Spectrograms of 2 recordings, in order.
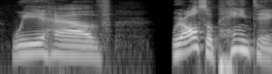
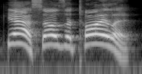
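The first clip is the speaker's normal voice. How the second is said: quoting Cool Runnings; 11 semitones higher, 5 dB louder than usual. Retold or imitated. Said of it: "That's my one Cool Runnings quote".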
